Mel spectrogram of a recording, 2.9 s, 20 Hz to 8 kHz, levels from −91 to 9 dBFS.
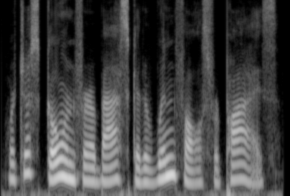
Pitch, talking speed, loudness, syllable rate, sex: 185 Hz, 225 wpm, -17 LUFS, 4.9 syllables/s, female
